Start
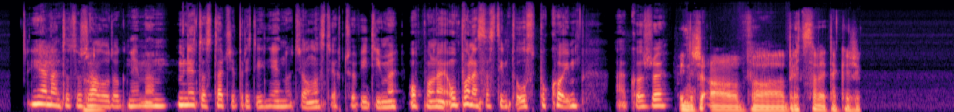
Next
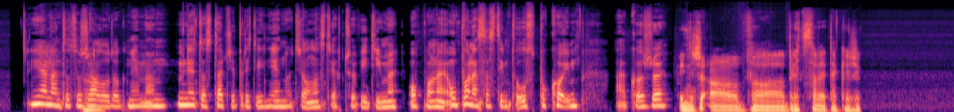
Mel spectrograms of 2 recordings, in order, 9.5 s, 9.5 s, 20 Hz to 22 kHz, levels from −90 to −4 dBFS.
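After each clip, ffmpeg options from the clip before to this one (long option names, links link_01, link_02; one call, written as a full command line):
ffmpeg -i in.wav -filter_complex "[0:a]lowshelf=frequency=68:gain=6,asplit=2[link_01][link_02];[link_02]acompressor=threshold=-26dB:ratio=6,volume=0.5dB[link_03];[link_01][link_03]amix=inputs=2:normalize=0,volume=-1dB" out.wav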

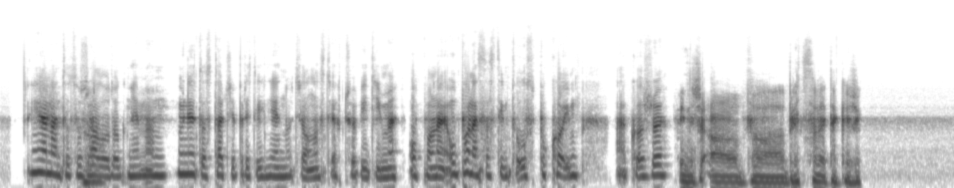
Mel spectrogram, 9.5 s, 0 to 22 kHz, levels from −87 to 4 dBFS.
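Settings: ffmpeg -i in.wav -filter_complex "[0:a]lowpass=frequency=1800:width_type=q:width=12,acrossover=split=1000[link_01][link_02];[link_01]asoftclip=type=tanh:threshold=-17.5dB[link_03];[link_03][link_02]amix=inputs=2:normalize=0,volume=-3.5dB" out.wav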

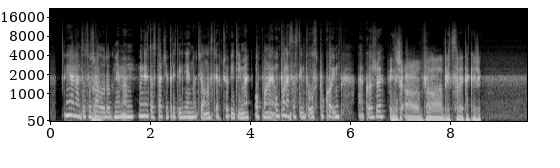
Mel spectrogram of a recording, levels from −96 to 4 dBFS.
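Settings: ffmpeg -i in.wav -filter_complex "[0:a]acrossover=split=190|3000[link_01][link_02][link_03];[link_02]acompressor=threshold=-32dB:ratio=2[link_04];[link_01][link_04][link_03]amix=inputs=3:normalize=0,volume=6dB" out.wav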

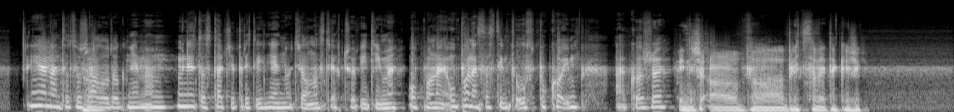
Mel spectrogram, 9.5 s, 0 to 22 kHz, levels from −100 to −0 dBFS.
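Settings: ffmpeg -i in.wav -filter_complex "[0:a]asplit=2[link_01][link_02];[link_02]adelay=93.29,volume=-22dB,highshelf=frequency=4000:gain=-2.1[link_03];[link_01][link_03]amix=inputs=2:normalize=0,volume=4.5dB" out.wav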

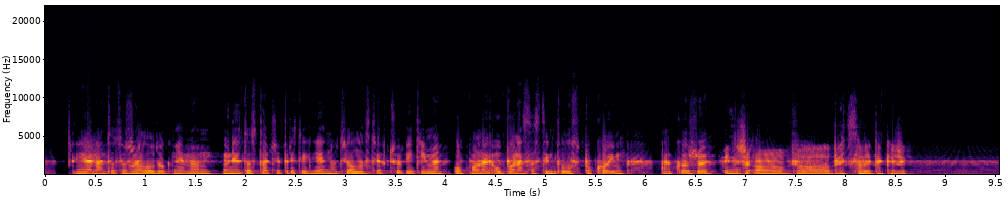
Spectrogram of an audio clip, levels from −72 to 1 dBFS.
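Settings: ffmpeg -i in.wav -af "afreqshift=-40,aphaser=in_gain=1:out_gain=1:delay=3.1:decay=0.4:speed=0.98:type=triangular,volume=-1dB" out.wav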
